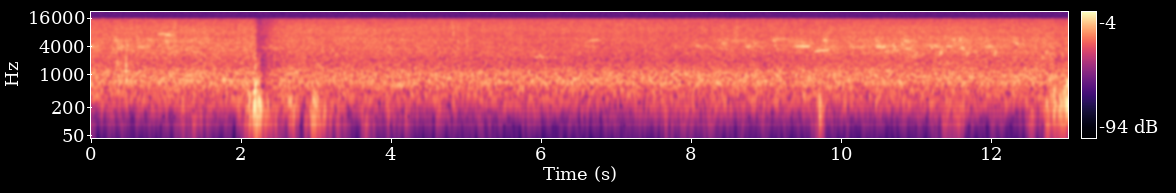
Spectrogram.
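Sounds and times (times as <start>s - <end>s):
small birds chirping: 0.0s - 1.6s, 7.7s - 13.0s.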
